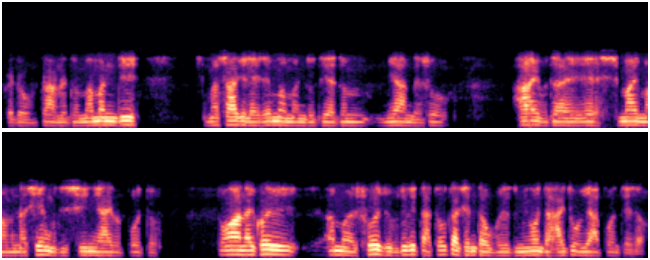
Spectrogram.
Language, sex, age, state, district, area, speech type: Manipuri, male, 60+, Manipur, Kakching, rural, conversation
